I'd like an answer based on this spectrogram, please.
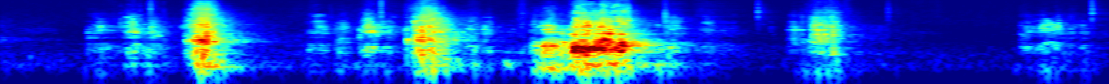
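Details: Angry Staffordshire bull terrier gives harsh, rough growling barks in uneven bursts, several loud snarled outbursts across a few seconds with short silences between.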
